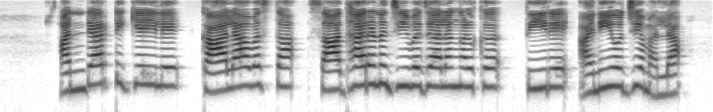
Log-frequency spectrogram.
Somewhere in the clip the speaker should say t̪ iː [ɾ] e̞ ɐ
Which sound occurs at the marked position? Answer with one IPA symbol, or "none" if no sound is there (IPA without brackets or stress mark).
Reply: ɾ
